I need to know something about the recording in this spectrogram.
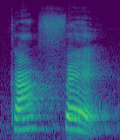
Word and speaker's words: café: A outra, café. Então, também o fé a gente fala com mais intensidade, com mais força.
